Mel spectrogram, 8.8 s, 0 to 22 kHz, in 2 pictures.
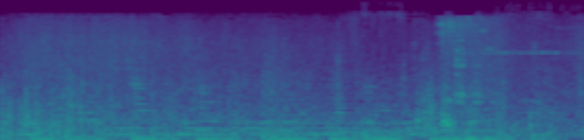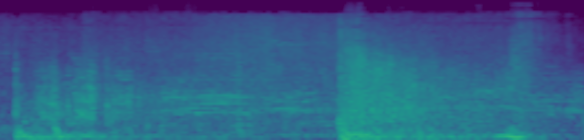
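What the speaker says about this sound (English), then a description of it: "Why is he shooting at us?" In the Assassin's Creed 3 video game, gunfire and cannon blasts aimed at the player's ship boom out over rolling waves and sea ambience, with louder bursts near the middle and end.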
